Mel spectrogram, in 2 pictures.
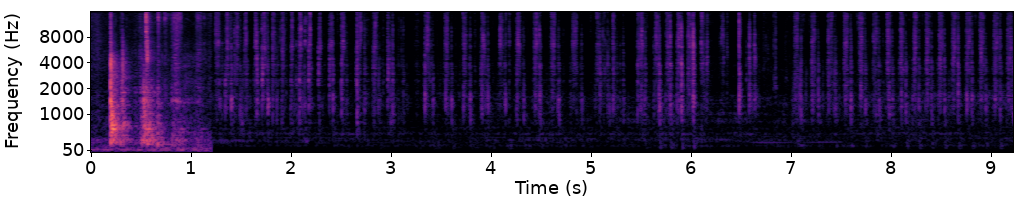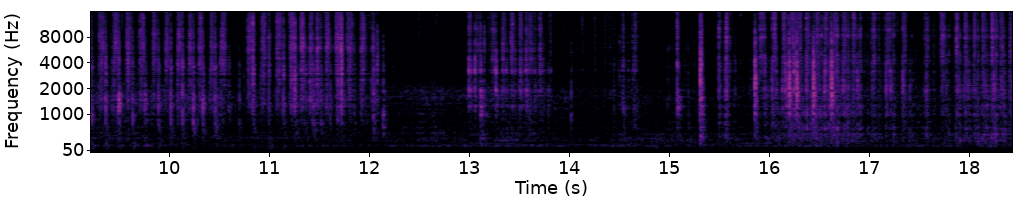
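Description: Socket ratchet wrench clicking rapidly as nuts holding a plastic wheel-arch panel are backed off: one long run, then a few shorter runs after brief pauses.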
